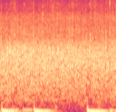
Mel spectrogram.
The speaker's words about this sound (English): let me give you, as I always like to give you your applause.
